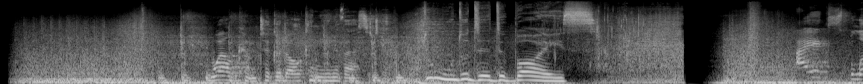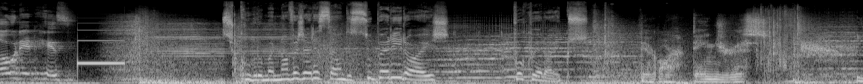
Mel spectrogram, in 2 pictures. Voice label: Spot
